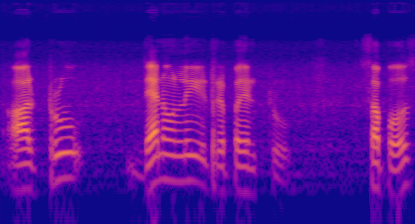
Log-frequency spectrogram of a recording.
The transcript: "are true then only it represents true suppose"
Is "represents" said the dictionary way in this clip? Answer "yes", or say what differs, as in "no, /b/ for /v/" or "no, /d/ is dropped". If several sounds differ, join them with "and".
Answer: no, /s/ is dropped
